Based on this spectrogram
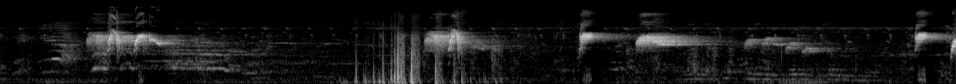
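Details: Red-whiskered bulbul decoy bird singing in the 'ngoi bổi' style, clean standard voice without mixed notes: bright warbled phrases in bursts, with a clattering rattle of knocks midway and quieter gaps between phrases.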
